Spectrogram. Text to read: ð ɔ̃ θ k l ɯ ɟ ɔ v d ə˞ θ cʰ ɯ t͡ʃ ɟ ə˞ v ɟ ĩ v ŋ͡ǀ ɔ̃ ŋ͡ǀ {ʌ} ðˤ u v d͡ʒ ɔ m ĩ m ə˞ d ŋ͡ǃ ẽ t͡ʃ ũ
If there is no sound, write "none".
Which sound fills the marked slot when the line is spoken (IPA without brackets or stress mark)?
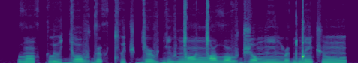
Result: ɔ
